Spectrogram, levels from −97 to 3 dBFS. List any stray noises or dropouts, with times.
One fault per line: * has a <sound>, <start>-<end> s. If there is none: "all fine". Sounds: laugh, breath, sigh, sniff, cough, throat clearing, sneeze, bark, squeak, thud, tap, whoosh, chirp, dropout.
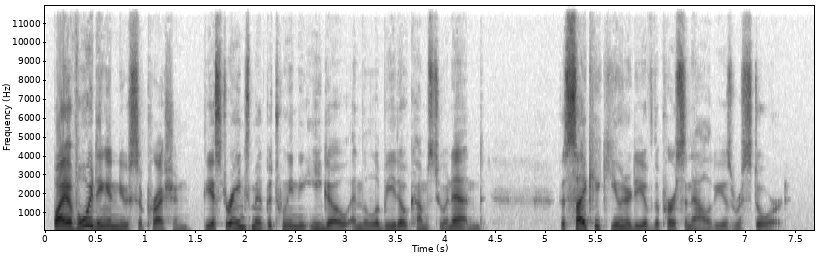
all fine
